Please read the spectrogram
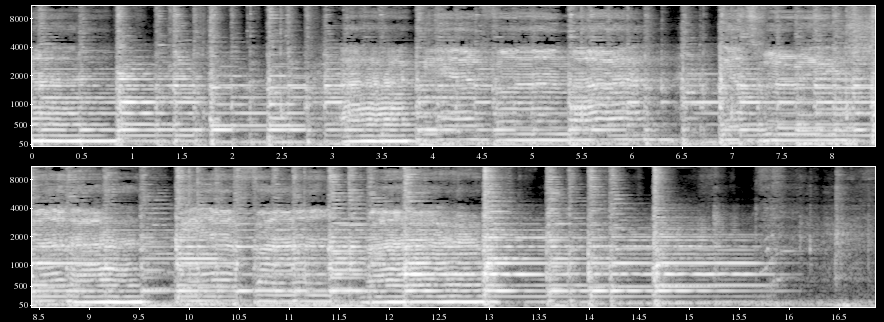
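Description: Ukulele strummed in a steady rhythm, the chords changing about once a second, ending in the last moment.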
